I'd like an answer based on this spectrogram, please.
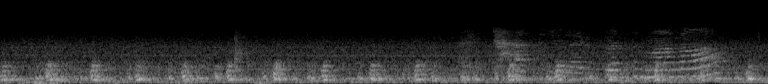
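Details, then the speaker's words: Fetal heart monitoring at 39 weeks of pregnancy, baby girl: rapid whooshing beats about 130 a minute with bumps from fetal movement; normal fetal heart rate. "And this girl just jumping while Tyler is enjoying listening to her. They're listening to baby sister heartbeat."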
